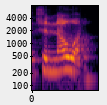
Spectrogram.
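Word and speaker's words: Chenoa: real important this is a program called the chinoa that you know alone is spelled c-h-e-n-o-a the chinoa loan that's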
